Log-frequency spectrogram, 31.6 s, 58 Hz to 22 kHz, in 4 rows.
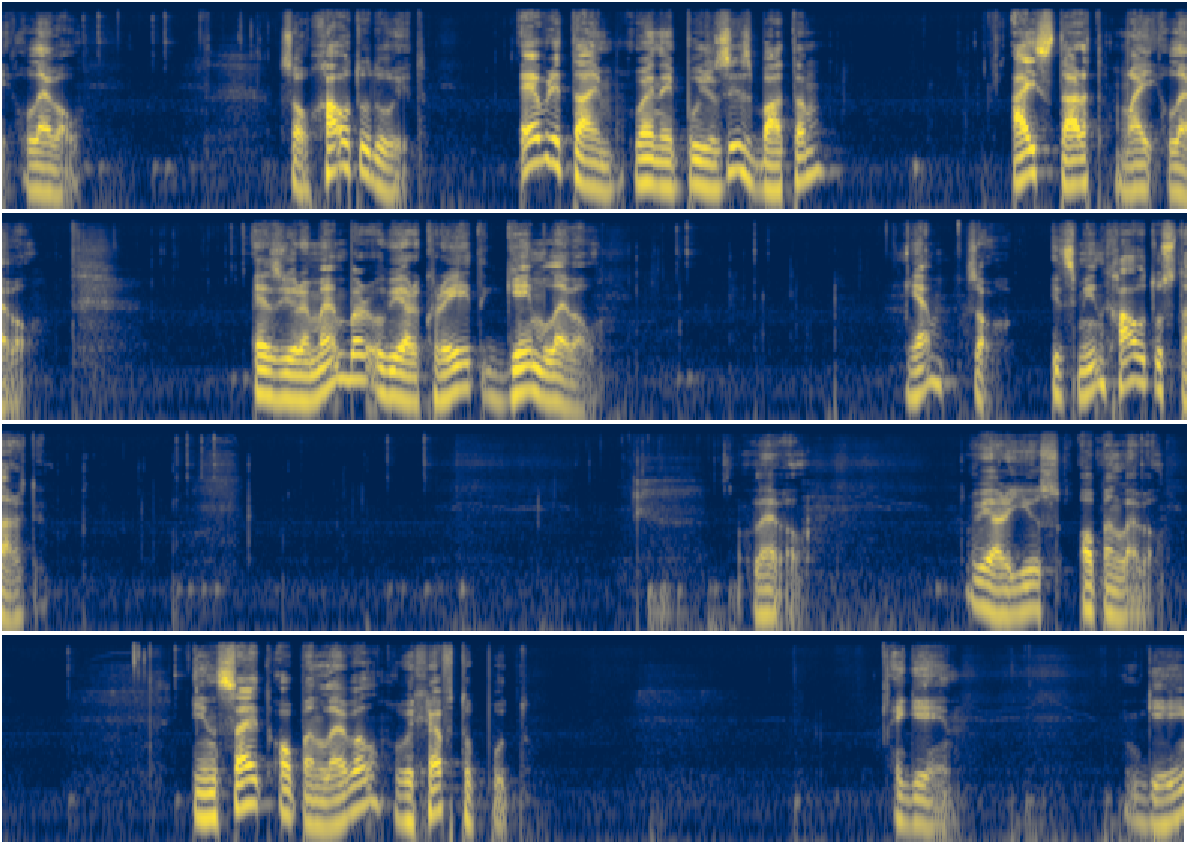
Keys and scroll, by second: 20.1 l, 20.3 e, 20.5 v, 20.7 e, 30.4-31.5 typing.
